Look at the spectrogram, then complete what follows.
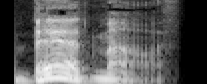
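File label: "badmouth", British English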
